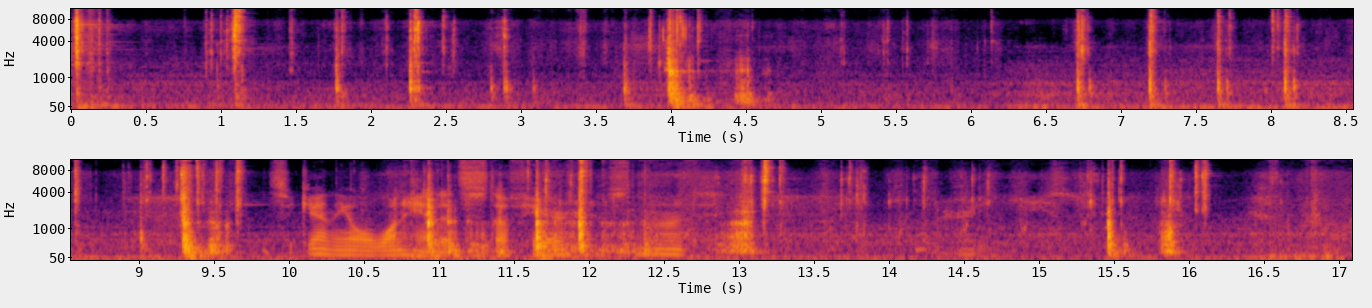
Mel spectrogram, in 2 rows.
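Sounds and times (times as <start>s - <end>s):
metallic clicks and clinks: 0.0s - 4.3s, 10.8s - 16.3s.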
